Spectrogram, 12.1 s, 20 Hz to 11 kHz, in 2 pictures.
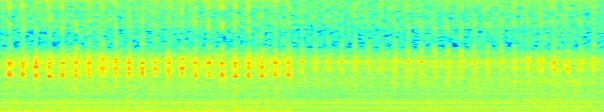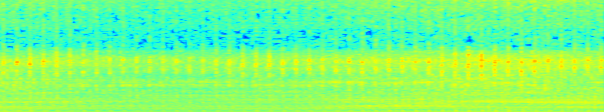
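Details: VW Golf 4 1.9 TDI diesel idling with a regular knock, about two and a half per second, over a low rumble. Source of the knock unknown.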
